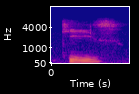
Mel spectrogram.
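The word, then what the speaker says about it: Caye: the coast of belize they call them keys uh c-a-y-e i think is how you spell it the keys all of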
